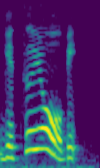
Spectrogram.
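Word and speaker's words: 月曜日: 캐츠 아니고요. 게츠 붙여서 게츠요비 되겠고요.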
